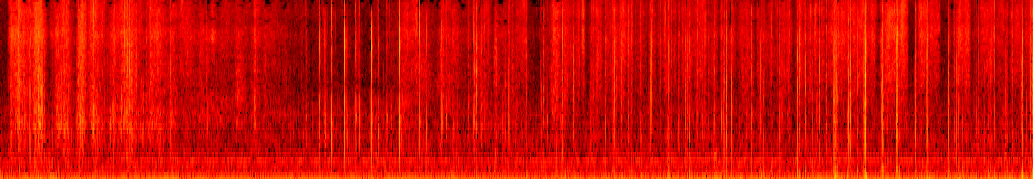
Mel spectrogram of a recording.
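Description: Long white acrylic nails scratch and tap the front and hip of worn black distressed denim shorts made of soft fabric. A steady low hum sits under continuous rough scratching with crackly, bright ticks, and a few sharper taps stand out near the end.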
